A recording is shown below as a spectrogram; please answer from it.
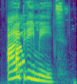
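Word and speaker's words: oibrímid: Ibrimid. It's spelled O-I, but the sound is not oi, but I.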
